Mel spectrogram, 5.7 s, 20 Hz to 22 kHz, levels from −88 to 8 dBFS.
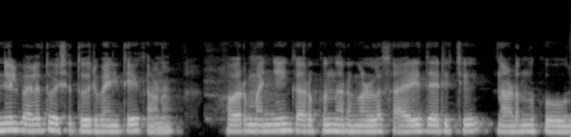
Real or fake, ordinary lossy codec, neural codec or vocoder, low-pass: real; none; none; 7.2 kHz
